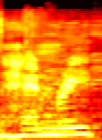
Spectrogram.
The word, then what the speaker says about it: HNRY: And Henry, it's spelled H-N-R-Y, Henry,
